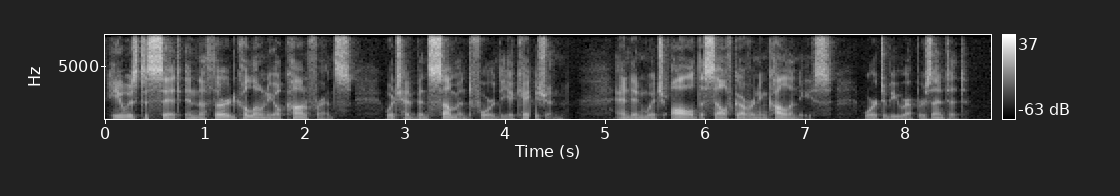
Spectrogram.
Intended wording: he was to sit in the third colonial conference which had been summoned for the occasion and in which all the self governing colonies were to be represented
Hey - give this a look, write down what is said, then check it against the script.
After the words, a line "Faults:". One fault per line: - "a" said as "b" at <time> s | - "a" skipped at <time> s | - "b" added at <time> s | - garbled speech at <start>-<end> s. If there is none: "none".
he was to sit in the third colonial conference which had been summoned for the occasion and in which all the self governing colonies were to be represented
Faults:
none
